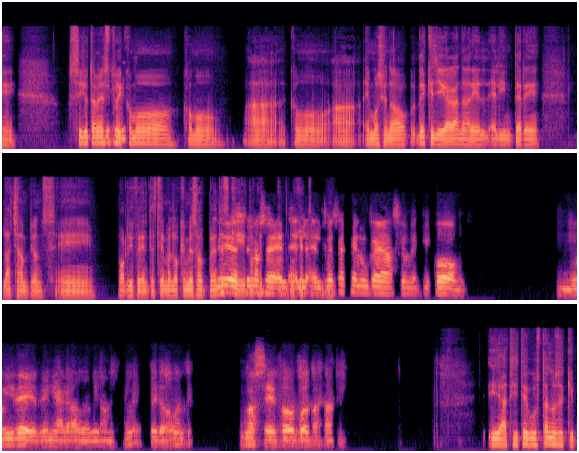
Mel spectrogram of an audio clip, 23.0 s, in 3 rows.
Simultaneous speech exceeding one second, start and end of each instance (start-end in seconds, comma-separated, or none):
10.5-12.2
